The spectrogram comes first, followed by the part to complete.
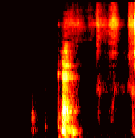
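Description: Total silence for about the first second, then a short vocal sound that falls in pitch, followed by fainter breathy sounds.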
